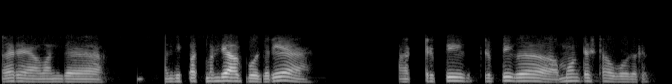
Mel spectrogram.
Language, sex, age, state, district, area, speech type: Kannada, male, 18-30, Karnataka, Gadag, urban, conversation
